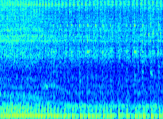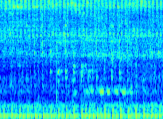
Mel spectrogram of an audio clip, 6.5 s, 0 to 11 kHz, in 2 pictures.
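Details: 2007 Kawasaki KFX50 4-stroke 50cc kids' quad, sat 3 years, after fixing no spark by replacing the CDI, a fuse, and a sheared flywheel keyway; puttering single at even, steady beat, no knocks or misses; healthy.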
